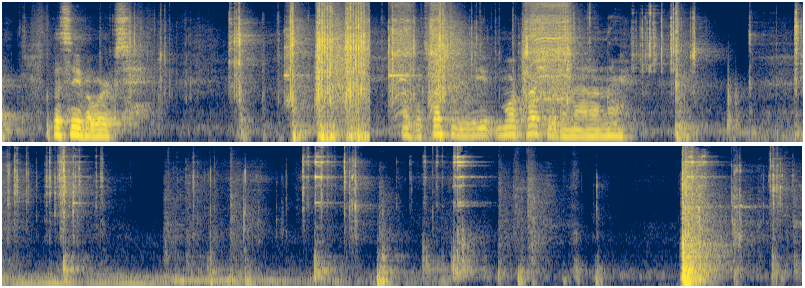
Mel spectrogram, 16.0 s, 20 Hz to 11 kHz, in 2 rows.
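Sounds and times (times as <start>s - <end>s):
metal parts clinking: 3.5s - 7.1s, 7.8s - 10.0s, 10.7s - 12.9s.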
